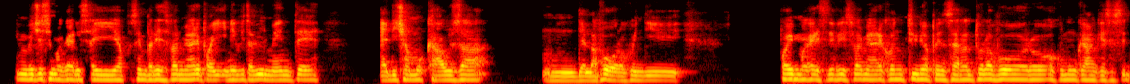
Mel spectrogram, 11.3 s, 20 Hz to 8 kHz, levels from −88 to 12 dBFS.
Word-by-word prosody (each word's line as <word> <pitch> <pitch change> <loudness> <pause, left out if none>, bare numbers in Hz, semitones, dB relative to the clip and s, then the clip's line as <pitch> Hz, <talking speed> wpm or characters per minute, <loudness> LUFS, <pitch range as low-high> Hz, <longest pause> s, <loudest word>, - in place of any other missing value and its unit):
Invece, 140 0 +2
se 145 - +1
magari 130 -1 +1
sei 130 0 0
a 125 - 0
p 125 - -17
sempre 130 -2 -1
risparmiare, 130 +1 +2
poi 125 -2 0
inevitabilmente 130 0 0 0.5
è, 115 - 0
diciamo, 130 +1 0
causa, 125 +2 -1 0.5
mhmm, 105 0 0
del 110 +1 -1
lavoro, 115 0 +2
quindi 115 -1 -2 1.0
poi 140 0 +3
magari 135 -1 +1
se 125 - -9
devi 135 0 -1
risparmiare, 135 0 0
continui 135 +1 0
a 135 - +1
pensare 130 -1 0
al 130 - 0
tuo 140 +2 0
lavoro 135 -1 +2
o 130 -2 -4
comunque, 130 0 -2
anche 120 -1 -2
se 110 - -7
sei 130 +4 -6
130 Hz, 175 wpm, -23 LUFS, 125-135 Hz, 1.0 s, poi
